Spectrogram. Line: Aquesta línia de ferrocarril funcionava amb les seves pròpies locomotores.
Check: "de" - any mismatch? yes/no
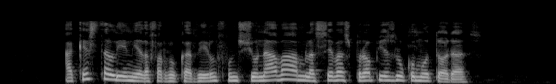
no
